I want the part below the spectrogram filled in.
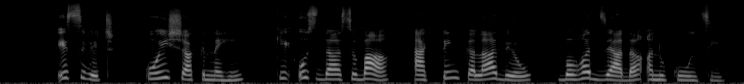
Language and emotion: Punjabi, neutral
